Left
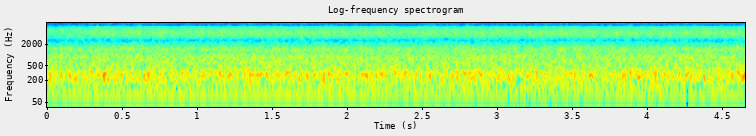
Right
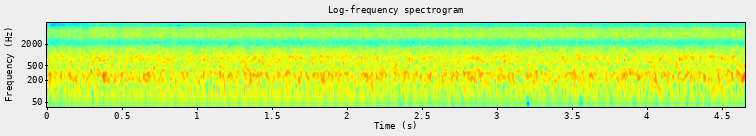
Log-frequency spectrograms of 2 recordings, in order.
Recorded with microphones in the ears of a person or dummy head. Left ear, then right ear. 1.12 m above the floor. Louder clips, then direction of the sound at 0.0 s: Right 6 dB; 30° right (ahead or behind).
